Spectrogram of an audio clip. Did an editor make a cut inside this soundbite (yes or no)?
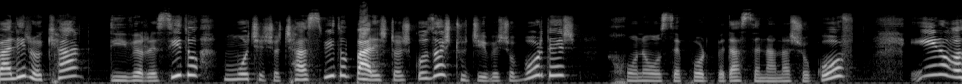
no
